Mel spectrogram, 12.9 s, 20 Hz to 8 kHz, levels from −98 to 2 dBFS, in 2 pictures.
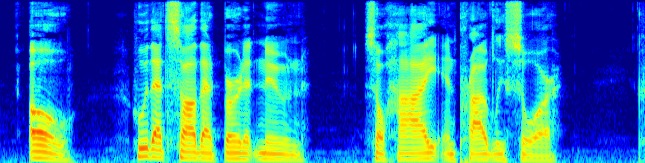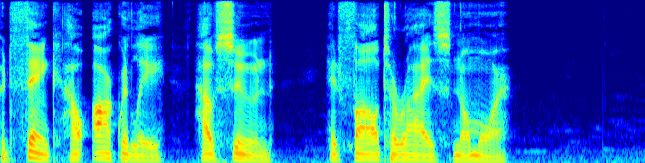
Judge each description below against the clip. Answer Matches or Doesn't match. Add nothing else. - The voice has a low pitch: Matches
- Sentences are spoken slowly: Matches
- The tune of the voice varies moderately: Matches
